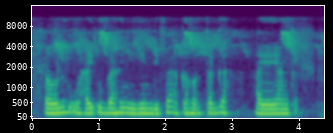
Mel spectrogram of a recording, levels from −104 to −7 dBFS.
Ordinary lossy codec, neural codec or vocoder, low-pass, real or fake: AAC, 48 kbps; none; 10.8 kHz; real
